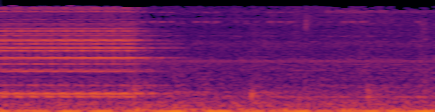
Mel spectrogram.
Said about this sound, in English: Phone, General.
